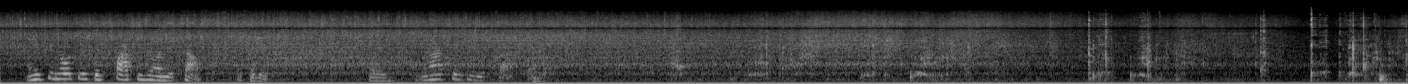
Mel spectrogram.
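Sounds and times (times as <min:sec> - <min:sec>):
meat sizzling in a pot: 0:00.0 - 0:14.0
metal spoon stirring: 0:10.9 - 0:14.0.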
